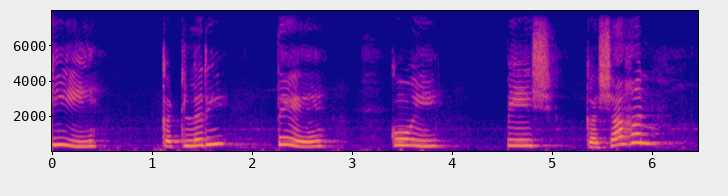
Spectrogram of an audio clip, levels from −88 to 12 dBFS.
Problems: none marked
